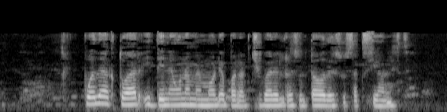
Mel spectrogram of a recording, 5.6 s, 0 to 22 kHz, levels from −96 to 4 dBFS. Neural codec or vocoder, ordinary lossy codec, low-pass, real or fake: none; AAC, 32 kbps; 7.2 kHz; real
